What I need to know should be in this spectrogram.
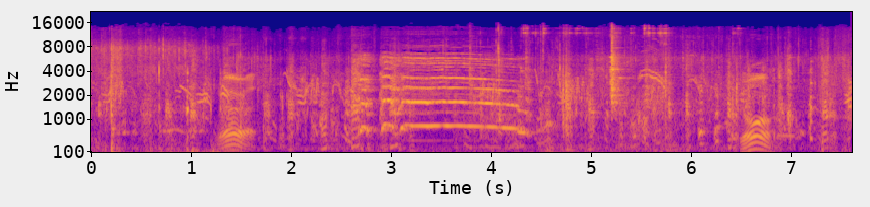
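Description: Chickens cluck and squawk close by.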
